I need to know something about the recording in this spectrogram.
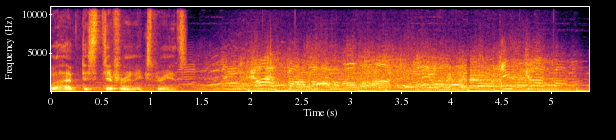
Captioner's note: people shouting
